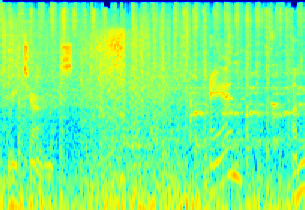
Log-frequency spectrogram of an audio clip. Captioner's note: whoosh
